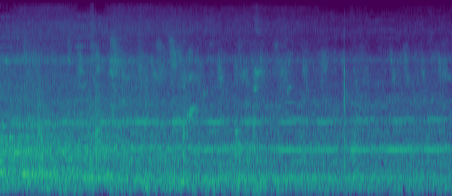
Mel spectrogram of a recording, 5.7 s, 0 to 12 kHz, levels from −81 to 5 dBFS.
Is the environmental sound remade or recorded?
remade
